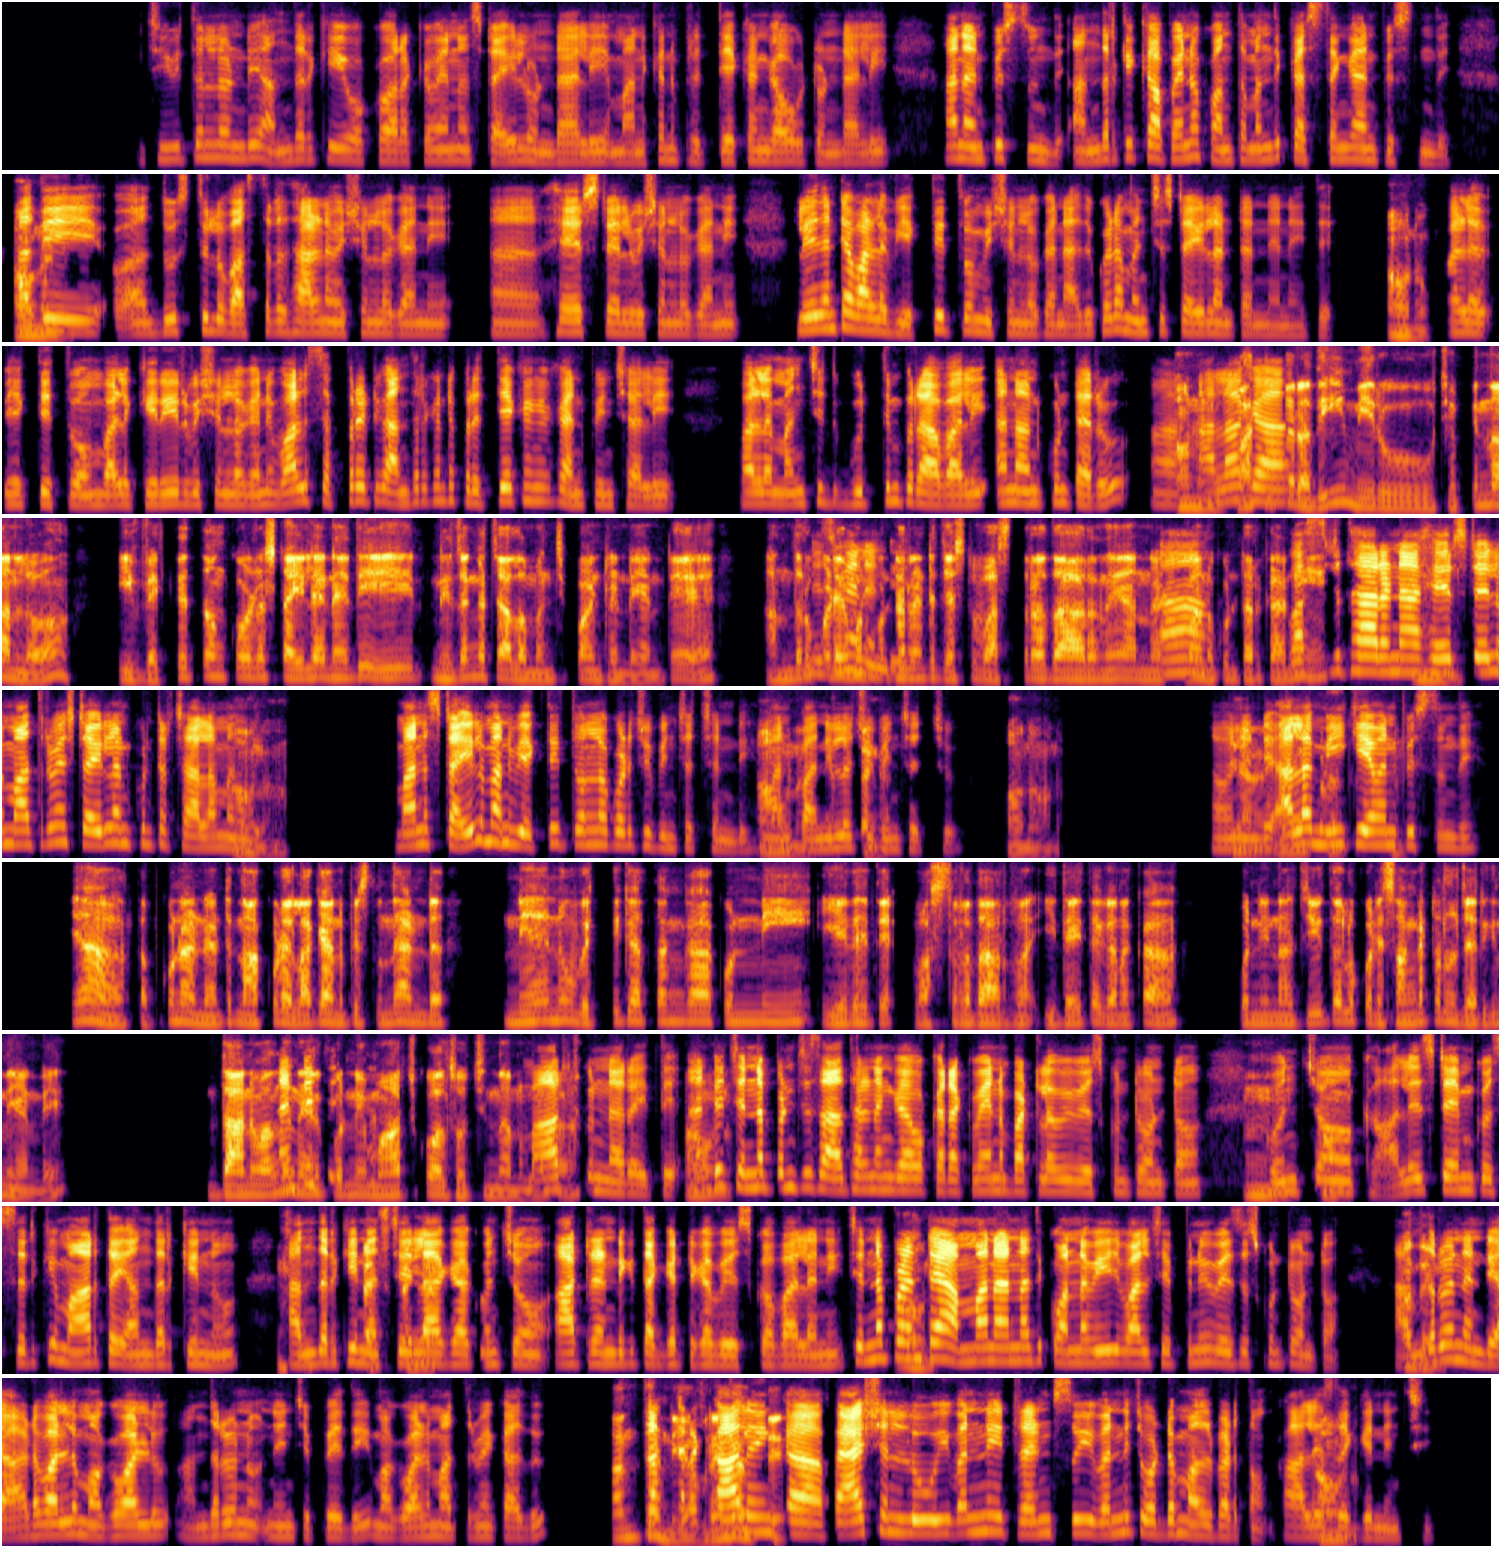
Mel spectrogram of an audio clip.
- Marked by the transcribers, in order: in English: "హెయిర్ స్టైల్"; in English: "స్టైల్"; in English: "కెరీర్"; in English: "సెపరేట్‌గా"; in English: "పాయింట్"; in English: "జస్ట్"; in English: "హెయిర్ స్టైల్"; in English: "స్టైల్"; in English: "అండ్"; tapping; giggle; in English: "ట్రెండ్‌కి"; in English: "ట్రెండ్స్"
- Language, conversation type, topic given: Telugu, podcast, జీవితంలో వచ్చిన పెద్ద మార్పు నీ జీవనశైలి మీద ఎలా ప్రభావం చూపింది?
